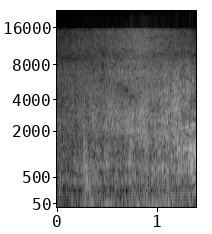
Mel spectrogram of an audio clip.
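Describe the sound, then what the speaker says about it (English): Strong, frigid wind buffets a cyclist crossing a bridge into Minnesota, a steady loud rushing roar across the whole moment with no talking. "And it is so windy."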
